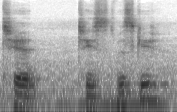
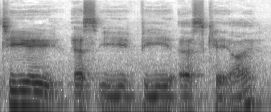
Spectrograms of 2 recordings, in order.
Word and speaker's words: Tasevski: Tasevsky? It's Tasevski.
